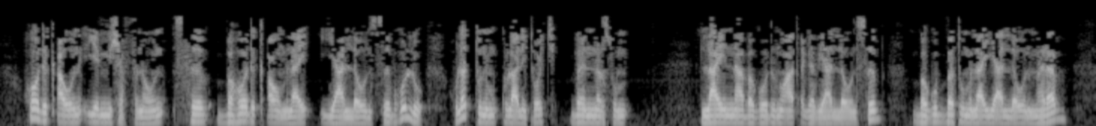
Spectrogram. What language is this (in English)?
Amharic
